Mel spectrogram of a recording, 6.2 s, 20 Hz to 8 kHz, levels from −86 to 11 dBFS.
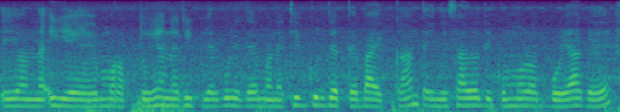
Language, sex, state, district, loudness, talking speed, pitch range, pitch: Chakma, female, Tripura, Dhalai, -15 LUFS, 220 wpm, 185-200 Hz, 190 Hz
